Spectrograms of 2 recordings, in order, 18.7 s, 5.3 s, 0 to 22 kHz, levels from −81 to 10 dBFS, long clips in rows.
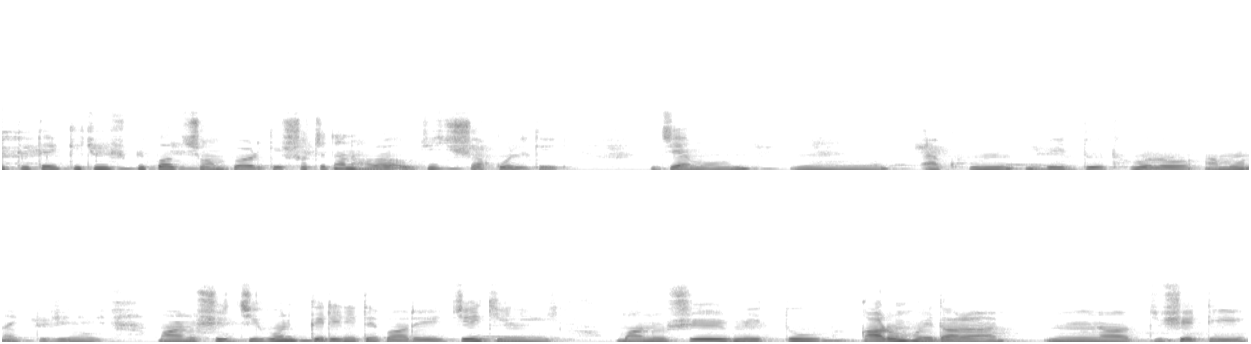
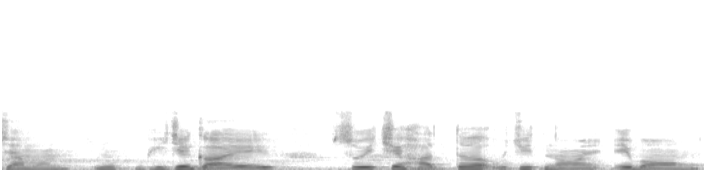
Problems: background sounds at intervals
